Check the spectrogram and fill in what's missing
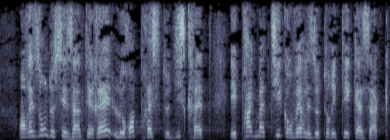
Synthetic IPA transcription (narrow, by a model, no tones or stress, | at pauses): ɑ̃ʁezɔ̃d̪əsezɛ̃t̪eʁɛløʁɔpʁɛst̪əd̪iskχɛt̪epχaɡmat̪ʰikɑ̃vɛʁlezot̪ɔʁit̪ekazak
